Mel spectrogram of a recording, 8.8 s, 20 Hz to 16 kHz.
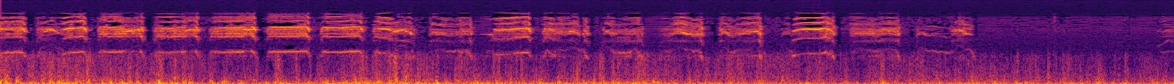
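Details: Saker falcon at a nest box during feeding, 17 June 2018 at 10:31: a rapid series of harsh, harmonic calls repeated several times a second for about seven seconds, then stopping, over heavy low rumbling noise.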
